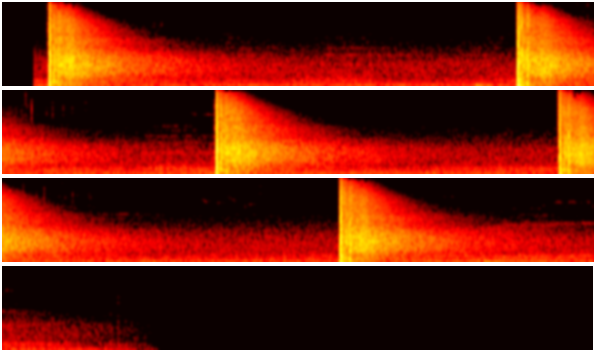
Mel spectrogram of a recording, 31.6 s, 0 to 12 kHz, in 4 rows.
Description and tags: gun 9mm 15m in front m10
Field-recording of a 9mm pistol at 15 meter distance on a shooting range using a Sony PCM m-10.
sony-pcm-m10, gunshot-echo, medium-distance, pistol, close-distance, weapon, gunshot-reverb, gunshot, gunfire-tail, outdoor, shooting-range, 9mm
